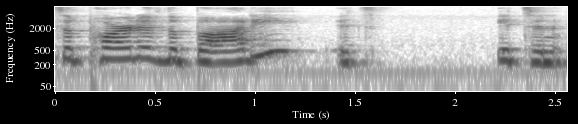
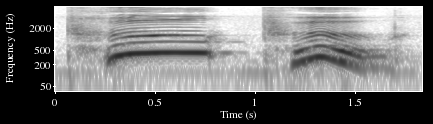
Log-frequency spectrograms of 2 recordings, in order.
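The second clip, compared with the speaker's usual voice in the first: dismissive pooh; 5 semitones higher, 6 dB louder than usual. Acted. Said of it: "Madeline said".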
